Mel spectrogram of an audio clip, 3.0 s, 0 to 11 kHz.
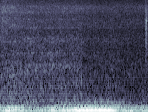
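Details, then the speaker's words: LS V8 right after start: deep rumble with a fast, uneven puffing tick about three times a second, an exhaust leak. "you guys can hear that little exhaust leak maybe it's a big exhaust leak"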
